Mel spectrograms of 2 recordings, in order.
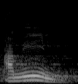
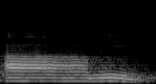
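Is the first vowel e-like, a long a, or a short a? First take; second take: short a; long a. First: The first vowel is a short a sound. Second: The first vowel is a long a sound. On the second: "Yang paling masyhur mengucapkannya"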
